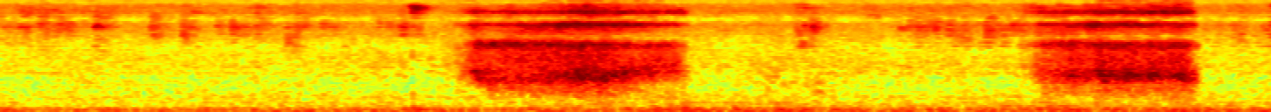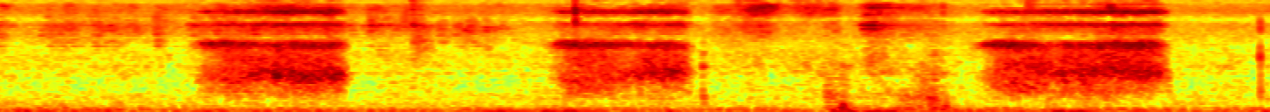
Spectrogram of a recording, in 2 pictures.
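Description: A sleeping Bengal cat snores in soft, raspy breaths that repeat about every two and a half seconds.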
